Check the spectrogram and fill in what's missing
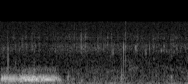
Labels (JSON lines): {"label": "biophony, growl", "recorder": "SoundTrap 600 or HydroMoth"}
